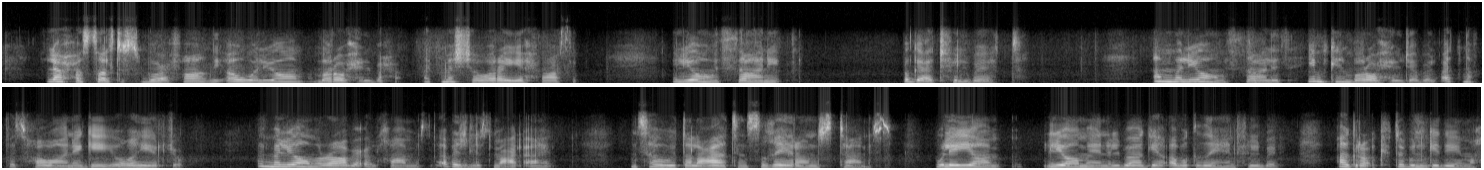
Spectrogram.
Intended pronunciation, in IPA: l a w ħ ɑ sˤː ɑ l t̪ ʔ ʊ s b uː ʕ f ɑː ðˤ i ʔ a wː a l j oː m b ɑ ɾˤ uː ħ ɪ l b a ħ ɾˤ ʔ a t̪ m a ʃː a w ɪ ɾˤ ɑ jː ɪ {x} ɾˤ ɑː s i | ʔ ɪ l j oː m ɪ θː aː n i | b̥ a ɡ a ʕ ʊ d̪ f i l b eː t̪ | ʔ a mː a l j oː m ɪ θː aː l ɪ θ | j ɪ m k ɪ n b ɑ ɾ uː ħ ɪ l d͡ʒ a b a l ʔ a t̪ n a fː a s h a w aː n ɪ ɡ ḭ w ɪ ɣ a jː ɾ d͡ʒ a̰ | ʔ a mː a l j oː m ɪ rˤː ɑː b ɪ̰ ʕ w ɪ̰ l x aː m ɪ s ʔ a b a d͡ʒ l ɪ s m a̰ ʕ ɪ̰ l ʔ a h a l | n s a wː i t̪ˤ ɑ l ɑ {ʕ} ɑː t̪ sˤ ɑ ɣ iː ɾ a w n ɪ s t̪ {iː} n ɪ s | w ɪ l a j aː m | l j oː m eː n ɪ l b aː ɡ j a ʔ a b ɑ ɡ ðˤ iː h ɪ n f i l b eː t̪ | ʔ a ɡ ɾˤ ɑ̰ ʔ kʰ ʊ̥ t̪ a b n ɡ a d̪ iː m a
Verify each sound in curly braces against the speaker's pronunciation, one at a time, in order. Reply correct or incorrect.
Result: incorrect: ħ, correct, incorrect: aː

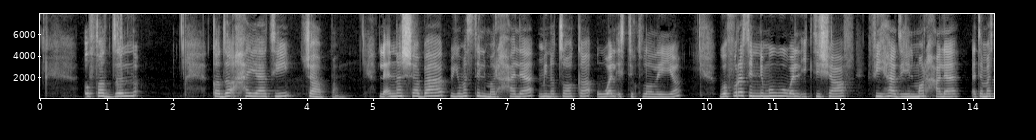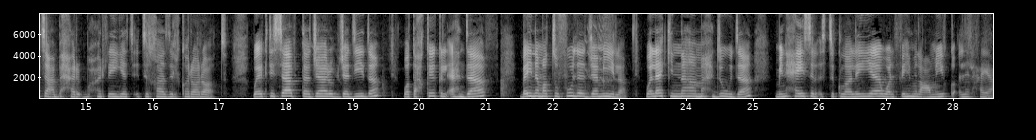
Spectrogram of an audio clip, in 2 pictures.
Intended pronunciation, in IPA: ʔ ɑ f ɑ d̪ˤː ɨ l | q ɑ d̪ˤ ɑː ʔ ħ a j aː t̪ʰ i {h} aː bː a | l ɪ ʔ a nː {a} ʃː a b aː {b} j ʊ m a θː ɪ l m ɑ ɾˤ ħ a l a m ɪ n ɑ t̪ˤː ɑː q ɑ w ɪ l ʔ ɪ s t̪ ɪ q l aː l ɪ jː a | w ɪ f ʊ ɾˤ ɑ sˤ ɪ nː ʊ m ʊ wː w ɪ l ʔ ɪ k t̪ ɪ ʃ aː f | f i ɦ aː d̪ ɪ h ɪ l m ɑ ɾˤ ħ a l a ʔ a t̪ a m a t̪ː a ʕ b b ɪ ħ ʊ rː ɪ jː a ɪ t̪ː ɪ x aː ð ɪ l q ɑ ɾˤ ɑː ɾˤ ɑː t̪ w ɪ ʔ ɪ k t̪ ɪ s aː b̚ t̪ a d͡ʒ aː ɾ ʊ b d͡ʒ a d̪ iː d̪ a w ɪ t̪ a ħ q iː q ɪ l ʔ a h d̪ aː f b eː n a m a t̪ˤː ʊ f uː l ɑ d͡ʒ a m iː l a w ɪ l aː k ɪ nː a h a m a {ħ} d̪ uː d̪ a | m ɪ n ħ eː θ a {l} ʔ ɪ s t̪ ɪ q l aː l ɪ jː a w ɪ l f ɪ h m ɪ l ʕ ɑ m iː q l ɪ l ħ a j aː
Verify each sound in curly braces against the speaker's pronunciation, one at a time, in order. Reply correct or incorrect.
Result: incorrect: ʃ, correct, correct, correct, correct

